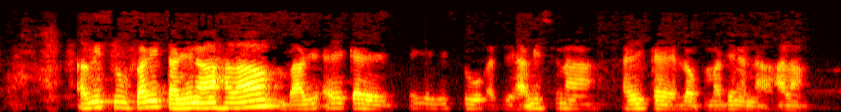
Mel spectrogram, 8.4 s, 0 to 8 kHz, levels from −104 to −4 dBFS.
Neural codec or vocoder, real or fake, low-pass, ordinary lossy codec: none; real; 7.2 kHz; MP3, 24 kbps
